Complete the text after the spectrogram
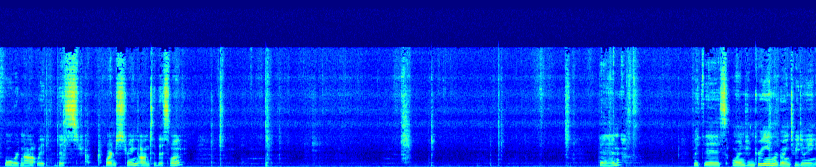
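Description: Thin threads rustle softly as hands pull and braid them.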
